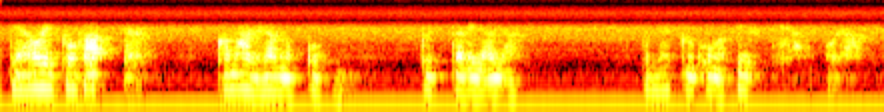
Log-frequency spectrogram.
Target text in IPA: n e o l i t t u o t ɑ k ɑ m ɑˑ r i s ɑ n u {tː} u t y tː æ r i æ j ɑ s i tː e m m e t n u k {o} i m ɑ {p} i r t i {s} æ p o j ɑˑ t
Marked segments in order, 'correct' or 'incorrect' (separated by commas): incorrect, incorrect, correct, correct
